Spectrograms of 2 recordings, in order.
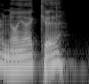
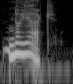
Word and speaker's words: Noaillac: do you you do a thing at the end there? Noyac. – Noyac. – Yeah, but you said. Sometimes you guys hang on to things. – We do. – And and c'est normal. – Yeah, no, I understand. – Yeah. – But it's almost like you add another syllable.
